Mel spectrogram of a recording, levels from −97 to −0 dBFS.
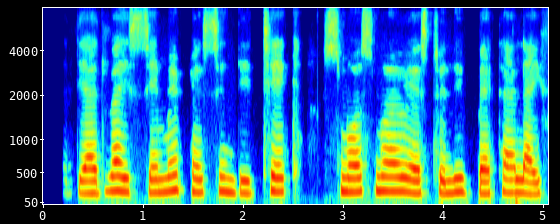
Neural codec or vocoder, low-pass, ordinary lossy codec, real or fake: none; none; none; real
